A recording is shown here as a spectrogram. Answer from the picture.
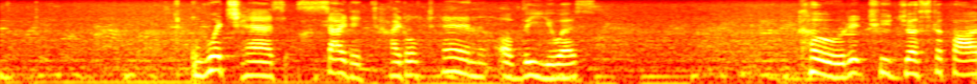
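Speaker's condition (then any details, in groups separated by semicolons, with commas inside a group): Cerebral palsy; from birth, walks with walker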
